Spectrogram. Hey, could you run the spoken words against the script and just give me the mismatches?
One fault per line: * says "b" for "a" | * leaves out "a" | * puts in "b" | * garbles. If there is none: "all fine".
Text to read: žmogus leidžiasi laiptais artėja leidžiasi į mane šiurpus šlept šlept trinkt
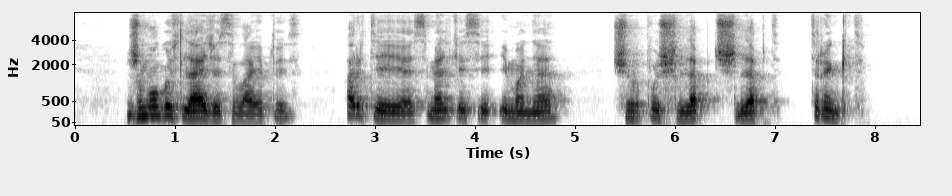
* says "smelkiasi" for "leidžiasi"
